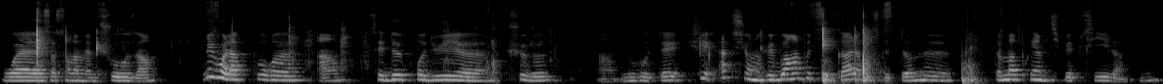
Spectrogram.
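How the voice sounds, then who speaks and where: A woman's voice: mid-range voice, normal speed, background noise. A woman with a French accent chatting through a product haul, gushing over finds and tagging nearly every phrase with a filler. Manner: chatty, tags most phrases with "hein". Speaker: haul vlogger. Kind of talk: casual product haul chat.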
